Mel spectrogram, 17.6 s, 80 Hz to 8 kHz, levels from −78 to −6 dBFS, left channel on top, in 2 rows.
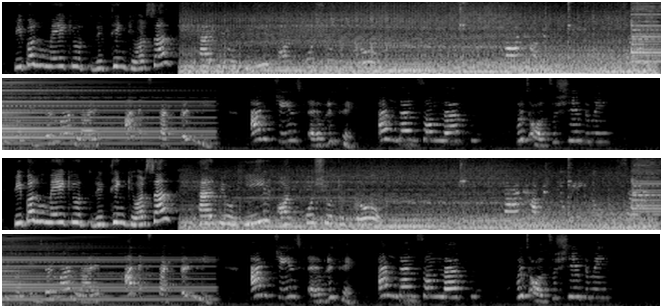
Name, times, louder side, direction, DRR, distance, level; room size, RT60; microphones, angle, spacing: voice 1, 0.2-5.2, right 6 dB, 70° right, 0.4 m, -31 dB
sound 1, 2.4-8.8, left 2 dB, 55° left, 0.4 m, -24 dB
Clock, 6.1-6.2 7.2-7.3 7.5-7.8 8.4-11.6, left 4 dB, 75° left, 0.8 m, -34 dB
voice 2, 6.6-11.6 12.1-13.5 13.8-15.0 15.6-16.9, equal, 15° right, 0.8 m, -35 dB
2.7 x 2.0 x 2.2 m
head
